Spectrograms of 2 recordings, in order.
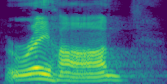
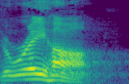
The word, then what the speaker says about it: racham: It's pronounced Rahan, and it's spelled R-A-C-H-A-M, but it's pronounced Rahan.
